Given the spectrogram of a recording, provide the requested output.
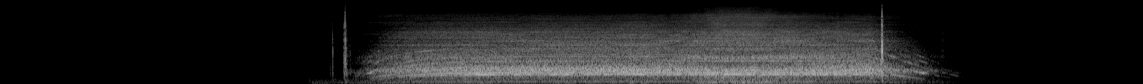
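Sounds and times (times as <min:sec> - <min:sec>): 
hair dryer running: 0:03.3 - 0:09.6.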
